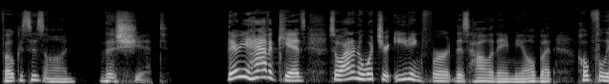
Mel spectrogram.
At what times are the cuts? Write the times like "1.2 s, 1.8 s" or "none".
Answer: 1.8 s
